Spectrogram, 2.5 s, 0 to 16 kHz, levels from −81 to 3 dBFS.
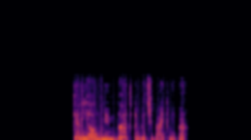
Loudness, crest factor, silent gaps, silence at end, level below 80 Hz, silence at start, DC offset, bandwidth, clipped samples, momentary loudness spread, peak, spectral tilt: -36 LUFS; 18 dB; none; 0.65 s; -62 dBFS; 0.75 s; under 0.1%; 7.6 kHz; under 0.1%; 10 LU; -20 dBFS; -3.5 dB/octave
